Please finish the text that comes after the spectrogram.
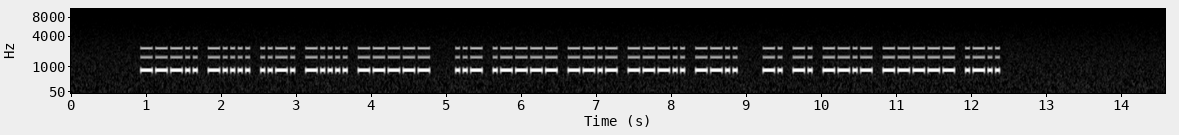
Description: Morse code, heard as a keyed tone, machine-sent, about 24 wpm, 820 Hz. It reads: 86F60 U1Q8Z NNQ0L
